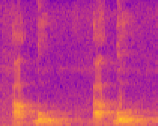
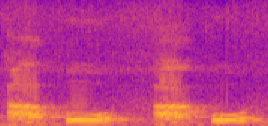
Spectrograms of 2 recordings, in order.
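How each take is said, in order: First: The final sound's echo is quick and short. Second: The final sound's echo is drawn out slowly. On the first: The speaker calls it right. "pantulannya ketika berharokat sukun harus cepat" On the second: The speaker calls it wrong. "jangan aku aku, tapi harus cepat"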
